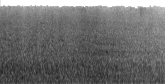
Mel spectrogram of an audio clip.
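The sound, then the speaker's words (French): A TGV high-speed train rushes past in a loud, unbroken rumble that eases slightly toward the end, ending in a short click, with no voices. “Le TGV, il va enfin s'arrêter.”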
